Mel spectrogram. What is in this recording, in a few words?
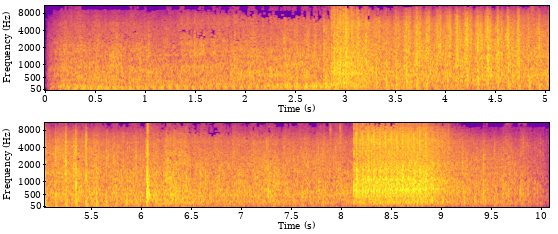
Helo Assault, heli; Helicopter Assault; Heli FX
